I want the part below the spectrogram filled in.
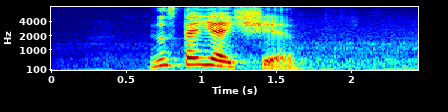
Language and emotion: Russian, positive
